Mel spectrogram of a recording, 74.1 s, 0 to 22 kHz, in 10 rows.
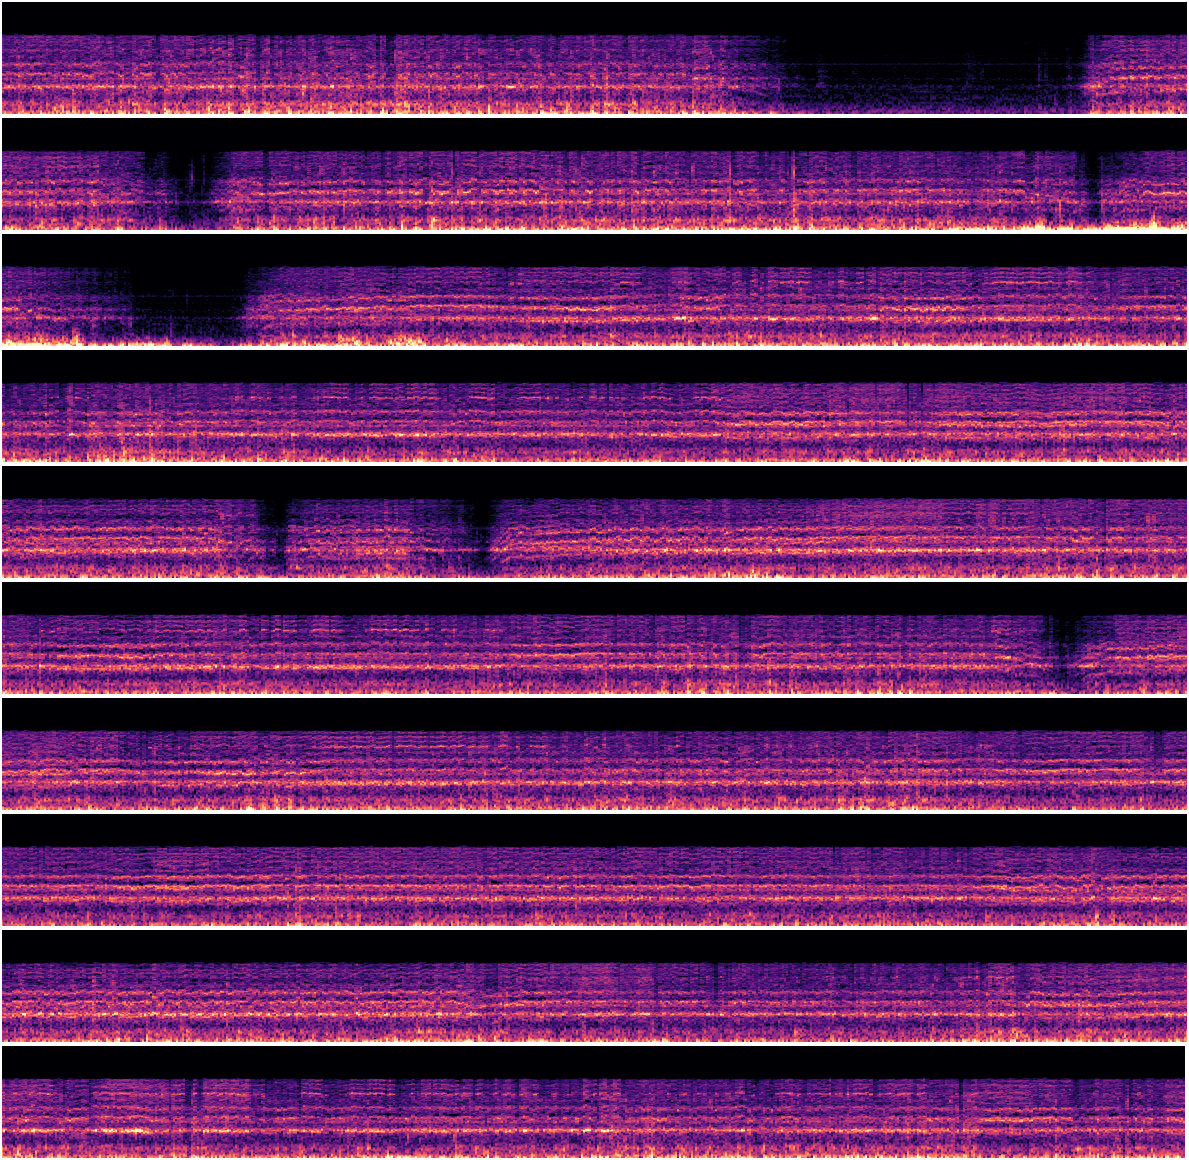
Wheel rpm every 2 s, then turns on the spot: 230, 230, 50, 100, 140, 220, 200, 60, 140, 230, 230, 230, 240, 220, 210, 140, 130, 220, 230, 230, 230, 180, 190, 220, 230, 230, 220, 230, 230, 200, 190, 220, 230, 230, 230, 230, 230.
none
